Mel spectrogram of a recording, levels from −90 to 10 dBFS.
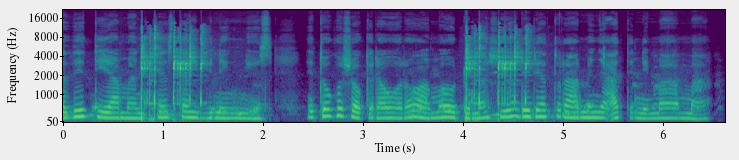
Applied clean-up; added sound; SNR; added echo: none; Fart; 2 dB; none.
